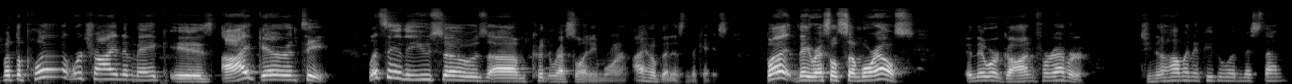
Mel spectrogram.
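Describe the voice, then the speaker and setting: A man co-hosts a casual wrestling talk podcast, speaking bluntly and critically and often repeating phrases to hammer his points home. His voice sits high with big pitch swings, a moderate pace and a slightly mellow quality.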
